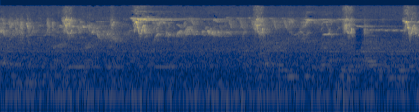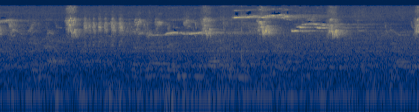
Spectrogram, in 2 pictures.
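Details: House sparrows at a feeding spot chirping in short, bright bursts throughout, with thin whistled notes from other birds overhead and a steady low hum underneath.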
